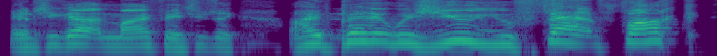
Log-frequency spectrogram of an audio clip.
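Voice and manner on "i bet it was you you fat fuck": loud, high, slow drill sergeant yell. Retold or imitated. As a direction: get in their face and bark. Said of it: "like a drill sergeant".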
